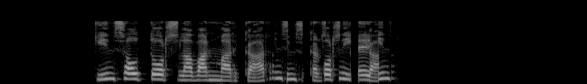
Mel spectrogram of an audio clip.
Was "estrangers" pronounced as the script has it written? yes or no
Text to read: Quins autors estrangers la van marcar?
no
